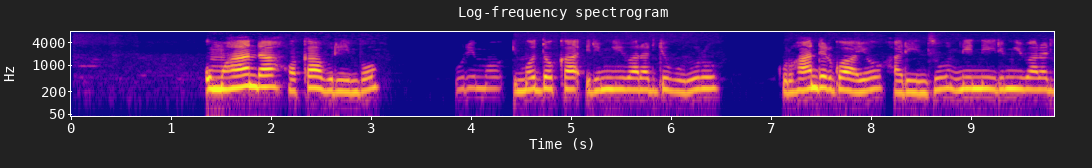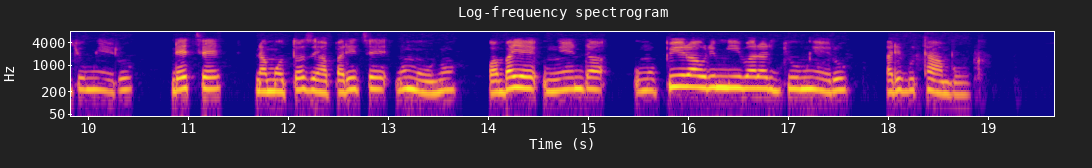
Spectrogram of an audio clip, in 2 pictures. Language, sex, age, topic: Kinyarwanda, female, 18-24, government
